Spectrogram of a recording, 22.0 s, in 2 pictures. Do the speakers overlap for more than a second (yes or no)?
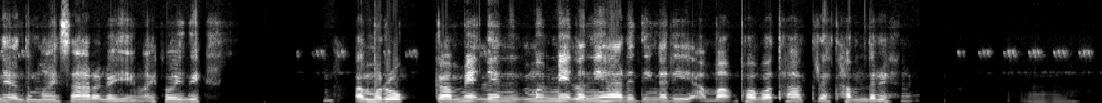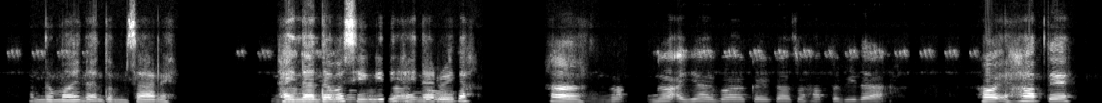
yes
